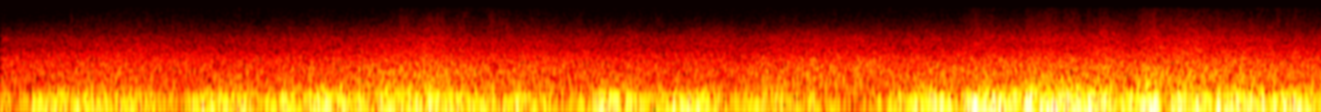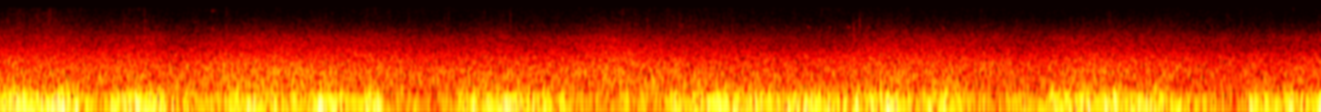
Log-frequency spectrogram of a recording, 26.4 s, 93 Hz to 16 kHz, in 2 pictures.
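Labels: A light wind is blowing. 0.0 - 8.8
A strong gust of wind. 8.9 - 17.0
A light wind is blowing. 17.1 - 26.4

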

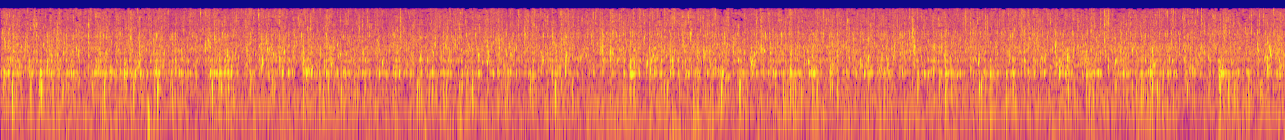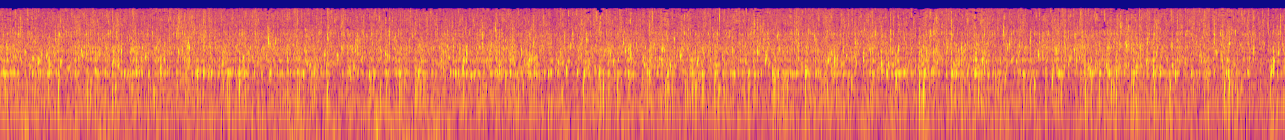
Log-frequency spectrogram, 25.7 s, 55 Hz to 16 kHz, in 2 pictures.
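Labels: A water stream flows irregularly with soft staccato sounds. 0.0 - 25.7

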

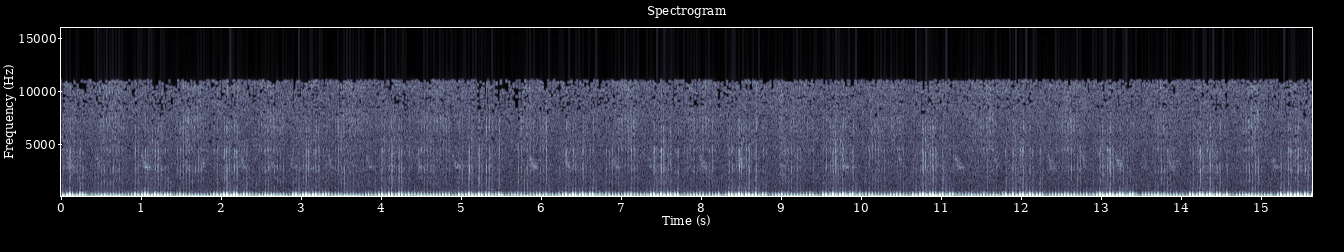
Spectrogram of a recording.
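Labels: A cat purrs loudly and quickly indoors. 0.0 - 15.6

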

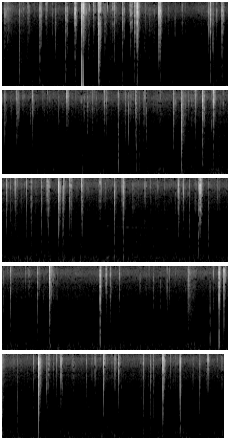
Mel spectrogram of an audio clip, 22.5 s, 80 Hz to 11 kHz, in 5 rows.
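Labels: Firewood crackling in an intense fire. 0.1 - 3.2
Fire burning mildly. 3.3 - 4.0
The crackling of logs in a fire. 3.9 - 15.7
A campfire burns steadily. 15.9 - 17.8
Fire crackling. 17.7 - 22.5

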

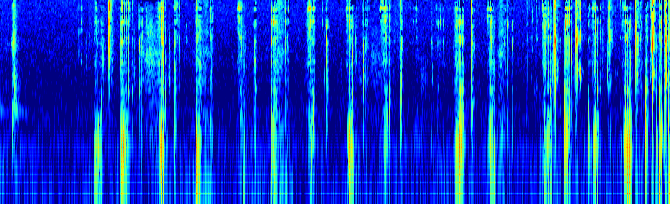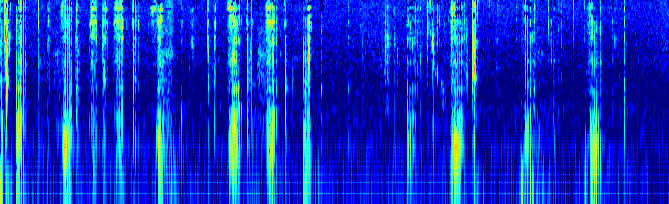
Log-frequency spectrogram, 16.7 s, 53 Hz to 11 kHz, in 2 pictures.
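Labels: A pig is grunting and snuffling while eating. 0.0 - 16.7

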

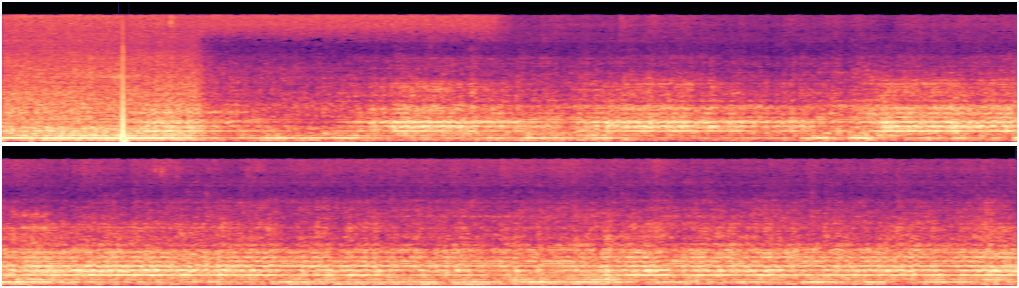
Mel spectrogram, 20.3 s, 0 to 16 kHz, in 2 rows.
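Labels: Continuous mechanical whirring and humming. 0.1 - 20.1

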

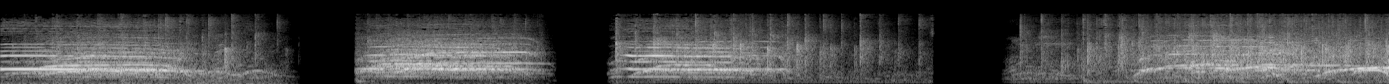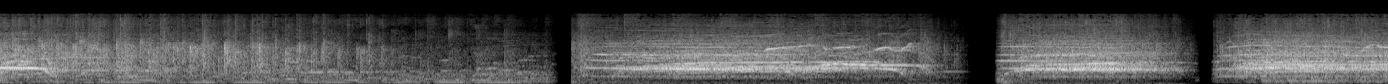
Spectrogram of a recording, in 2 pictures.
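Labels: A large group of people shout and applaud. 0.0 - 3.0
A large group of people are shouting and clapping. 3.5 - 5.5
People shouting and clapping. 6.0 - 9.4
People shouting and clapping. 10.0 - 18.6
Music playing. 11.1 - 19.5
Many people are talking. 17.9 - 19.4
People shouting, clapping, and whistling. 19.5 - 23.6
People shouting and clapping. 23.8 - 27.8
A series of percussion sounds. 26.0 - 27.8

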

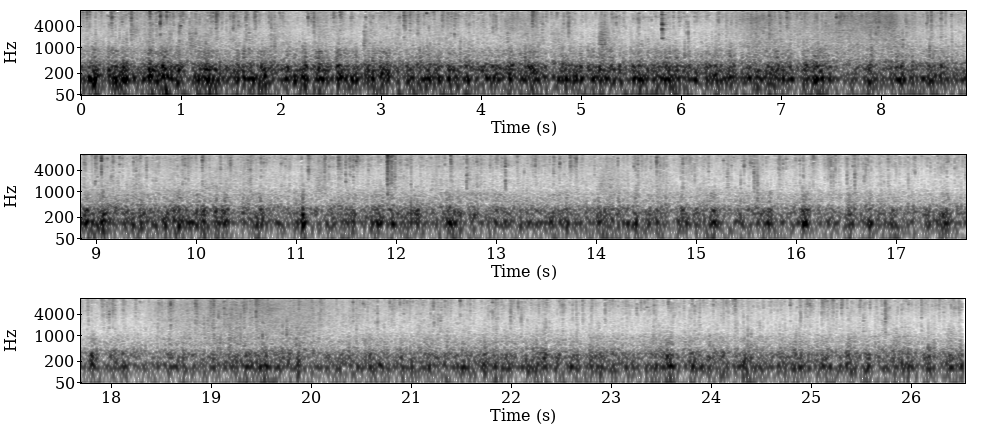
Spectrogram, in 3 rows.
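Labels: A fire crackles loudly indoors. 0.0 - 26.5
Sounds of objects moving in the background. 0.5 - 20.9
Objects clink in the distance. 5.8 - 6.6

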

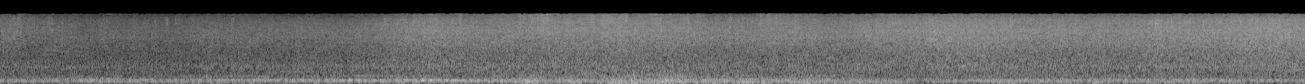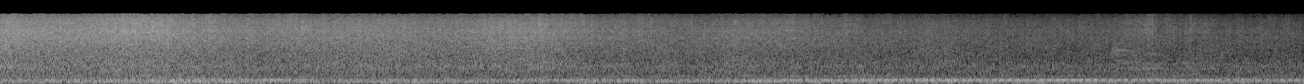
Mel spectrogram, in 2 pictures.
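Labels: Grand reed-grass rustling in the wind outdoors, gradually increasing in volume, sustaining loudness, then fading away. 0.0 - 26.1

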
